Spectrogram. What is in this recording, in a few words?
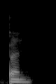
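"ben", Mandarin Chinese, neutral tone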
